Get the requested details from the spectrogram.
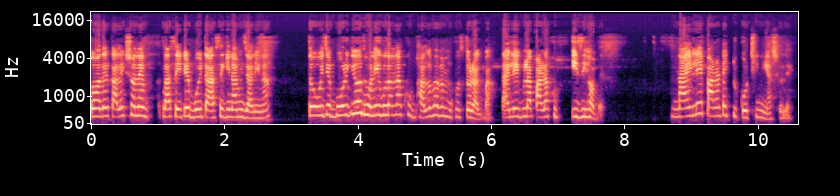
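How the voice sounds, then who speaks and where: A woman's voice: sits high, fast talker, no room sound, muffled recording. A young woman from Bangladesh teaching an online exam-prep class, quizzing students and reading their answers aloud with a playful, teasing manner.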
